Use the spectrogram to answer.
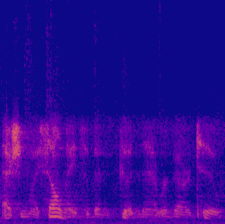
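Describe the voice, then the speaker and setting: A man's low voice comes through bright and forceful, expressive and fairly quick, even as he chats in a hesitant, rambling way. It's a casual jail phone call picked up by a telephone handset, and the recording is muffled and noisy.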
